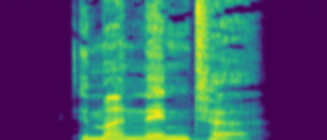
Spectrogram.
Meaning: inflection of immanent: 1. strong/mixed nominative/accusative feminine singular 2. strong nominative/accusative plural 3. weak nominative all-gender singular
- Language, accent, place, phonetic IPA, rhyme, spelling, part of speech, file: German, Germany, Berlin, [ɪmaˈnɛntə], -ɛntə, immanente, adjective, De-immanente.ogg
